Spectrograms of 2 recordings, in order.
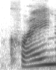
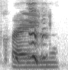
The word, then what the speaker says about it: Krang: I mean, you can call me on my stuff, but I'm just saying I thought it was Krang. Okay. I mean, honestly, it rhymes with Strange, so close enough.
